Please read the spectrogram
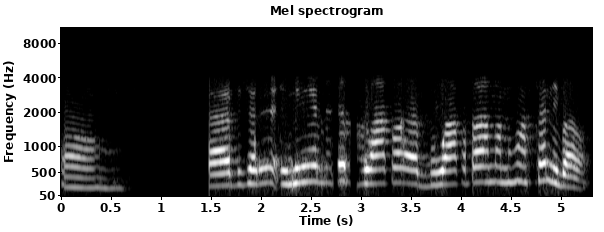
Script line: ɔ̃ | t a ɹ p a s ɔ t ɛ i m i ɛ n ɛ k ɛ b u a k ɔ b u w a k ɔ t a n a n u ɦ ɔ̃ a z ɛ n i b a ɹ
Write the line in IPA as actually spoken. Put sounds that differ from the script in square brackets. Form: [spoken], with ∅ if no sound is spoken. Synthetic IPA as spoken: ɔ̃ | t a ɹ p [i] s ɔ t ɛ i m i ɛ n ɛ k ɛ b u a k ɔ b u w a k ɔ t a [m] a n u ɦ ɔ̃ a [s] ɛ n i b a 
